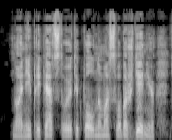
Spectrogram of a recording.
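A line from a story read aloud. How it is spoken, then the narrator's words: Quiet. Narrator (Russian): тихо сказал К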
